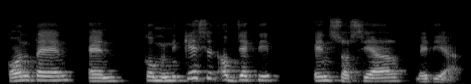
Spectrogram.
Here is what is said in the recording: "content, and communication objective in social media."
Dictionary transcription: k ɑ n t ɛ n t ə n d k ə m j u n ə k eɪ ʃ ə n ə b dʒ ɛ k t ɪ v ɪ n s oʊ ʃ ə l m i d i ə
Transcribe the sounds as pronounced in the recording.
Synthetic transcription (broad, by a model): k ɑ n t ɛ n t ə n k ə m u n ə k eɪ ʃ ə n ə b dʒ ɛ k t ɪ f ɪ n s oʊ s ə l m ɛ d i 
